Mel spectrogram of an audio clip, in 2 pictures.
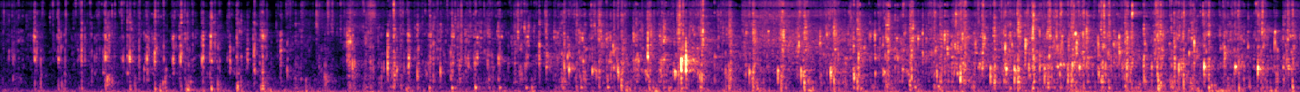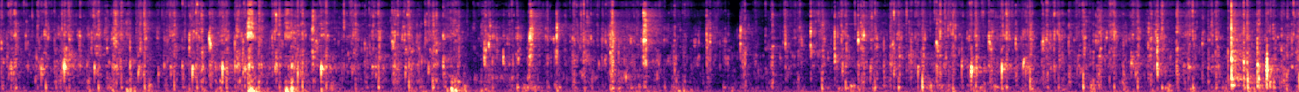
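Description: Pit bulls lapping liquid from a plastic tray and licking a yogurt cup: a fast, continuous run of wet laps and licks, with an occasional louder click.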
